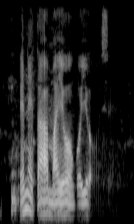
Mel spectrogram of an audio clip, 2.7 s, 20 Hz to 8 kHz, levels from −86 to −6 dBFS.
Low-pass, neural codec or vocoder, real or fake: 7.2 kHz; none; real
